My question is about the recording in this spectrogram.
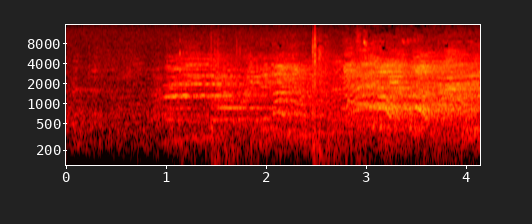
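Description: Gym crowd voices and calls that start up about a second in after a near-silent moment, in a large echoing hall. A single sharp smack of a volleyball being hit comes about two and a half seconds in, consistent with the serve.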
